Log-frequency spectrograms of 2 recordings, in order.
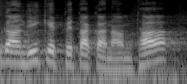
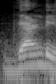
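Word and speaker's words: Gandhy: नाम था फिरोज गांधी फिरोज गांधी नहीं था गंदी था और यह जो नाम है इसकी स्पेलिंग होती है जी ए एन दी ह ए और ये जो गंदी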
